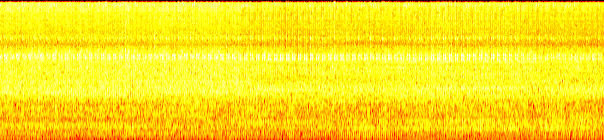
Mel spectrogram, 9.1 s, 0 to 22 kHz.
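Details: BMW E92 330i N53B30 with sudden power loss at low rpm, no codes, injectors, coils and HPFP already replaced: light uneven metallic rattle over the idle; owner suspects DISA.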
